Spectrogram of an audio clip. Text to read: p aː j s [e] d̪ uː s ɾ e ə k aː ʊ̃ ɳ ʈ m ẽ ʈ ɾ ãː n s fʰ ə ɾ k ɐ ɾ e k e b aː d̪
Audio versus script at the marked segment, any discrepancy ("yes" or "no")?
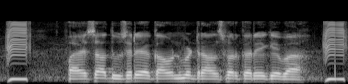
yes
